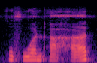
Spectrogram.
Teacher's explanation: Kufuwan ahad, hukum tajwidnya adalah idhar halqi karena tanwin fathah atau fathatain bertemu huruf hamzah atau halib, dibaca jelas tanpa dengung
